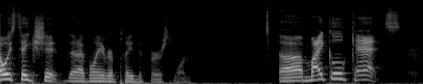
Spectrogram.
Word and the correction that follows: Cates: Cates? We have Daryl Cates here in the city. It's spelled the same way. So you're getting pronounced Cates.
